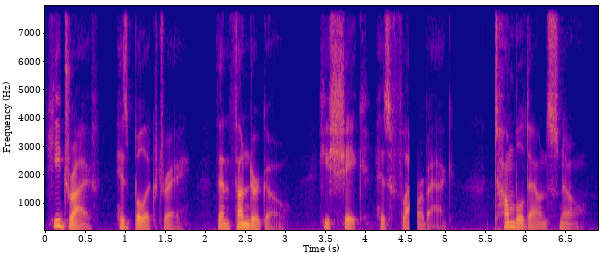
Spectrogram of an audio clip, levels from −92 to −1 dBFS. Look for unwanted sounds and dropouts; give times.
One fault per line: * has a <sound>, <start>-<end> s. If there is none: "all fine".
* has a dropout, 4.6-4.7 s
